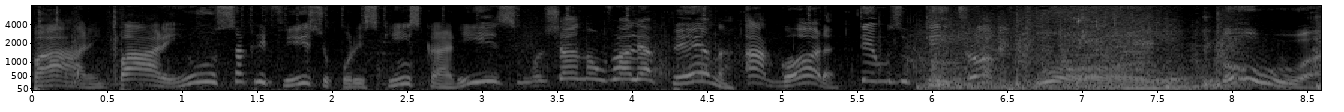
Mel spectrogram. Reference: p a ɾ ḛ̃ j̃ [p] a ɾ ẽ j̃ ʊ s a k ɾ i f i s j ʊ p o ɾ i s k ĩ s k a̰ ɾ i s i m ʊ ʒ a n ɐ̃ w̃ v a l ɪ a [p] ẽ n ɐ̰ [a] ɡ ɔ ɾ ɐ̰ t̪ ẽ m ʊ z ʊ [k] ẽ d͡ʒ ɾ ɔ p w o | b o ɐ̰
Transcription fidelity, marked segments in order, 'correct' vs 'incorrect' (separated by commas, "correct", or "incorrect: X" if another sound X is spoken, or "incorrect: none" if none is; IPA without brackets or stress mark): correct, correct, correct, correct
